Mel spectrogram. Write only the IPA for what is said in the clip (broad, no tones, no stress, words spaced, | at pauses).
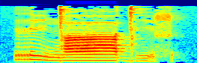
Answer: ri ŋ͡ǀaː ɡ͡ǀiɬ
